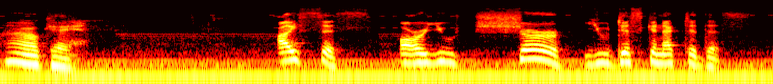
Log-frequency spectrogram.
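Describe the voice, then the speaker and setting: Stoic injured boy pilot, acted by a young man, sci-fi radio play, very animated pitch swings. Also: slow pace, reverberant, big-room sound, slight background noise. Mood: focused. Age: young adult.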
